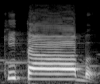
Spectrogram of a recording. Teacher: تا کو ہم نے کھینچا کیونکہ تا کے اوپر کھڑا زبر ہے، ایک الف کے برابر کھینچا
